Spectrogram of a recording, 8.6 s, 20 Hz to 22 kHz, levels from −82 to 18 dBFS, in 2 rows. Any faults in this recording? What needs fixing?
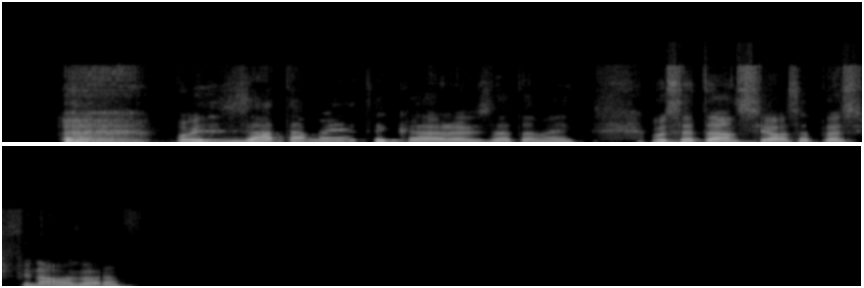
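No faults turned up in this audio, so nothing needs to be fixed.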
